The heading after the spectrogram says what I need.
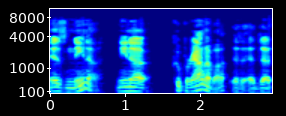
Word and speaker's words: Kouprianova: I have with me, her name is Nina Kouprianova.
